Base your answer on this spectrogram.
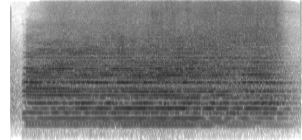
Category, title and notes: Sound effects > Vehicles
Locomotive Train Horn
The sound of a freight train's horn.
commuter, freight, rail, train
